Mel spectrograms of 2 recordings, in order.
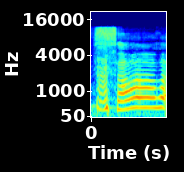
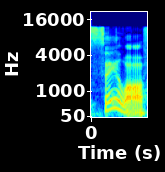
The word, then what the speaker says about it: Sahloff: So it's Sail Off, as in like sail off into the sunset. Love how it. you would spell that for the business. But my last name is Sahloff.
